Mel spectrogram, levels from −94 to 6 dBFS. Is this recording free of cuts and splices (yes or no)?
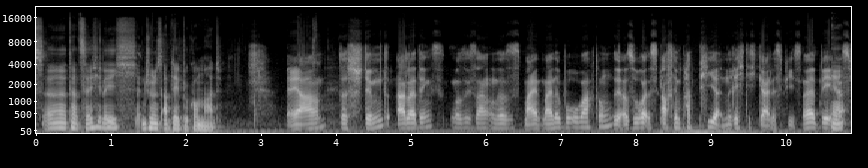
no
